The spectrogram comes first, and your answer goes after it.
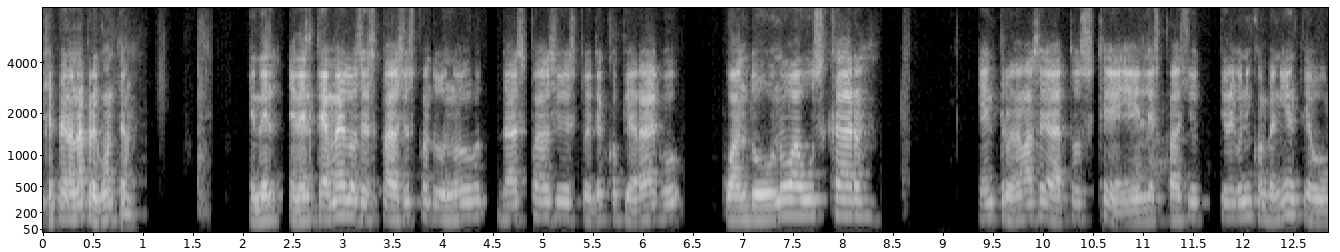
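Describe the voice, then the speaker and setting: A male student asks his teacher a question over a video call. His voice sits at a medium pitch, and he talks politely and hesitantly, repeating words as he searches for the phrasing. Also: moderate pace. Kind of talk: asking a question in class.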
